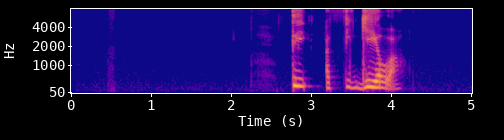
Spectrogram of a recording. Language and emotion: Russian, angry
